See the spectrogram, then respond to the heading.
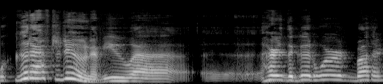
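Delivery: very high, gentle, swooping sing-song voice. Voicing the old preacher as he greets a visitor: Desmond Michaud, gentle voice. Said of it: "speaks with a very gentle voice".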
